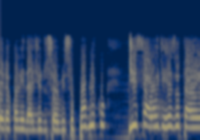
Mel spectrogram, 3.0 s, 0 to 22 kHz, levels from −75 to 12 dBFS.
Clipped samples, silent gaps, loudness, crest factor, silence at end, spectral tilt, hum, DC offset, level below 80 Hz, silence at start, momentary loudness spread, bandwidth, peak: under 0.1%; none; -19 LUFS; 18 dB; 0 s; -3.5 dB/octave; none; under 0.1%; -46 dBFS; 0 s; 4 LU; 9 kHz; 0 dBFS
